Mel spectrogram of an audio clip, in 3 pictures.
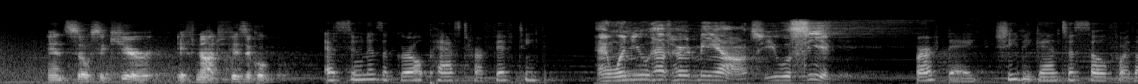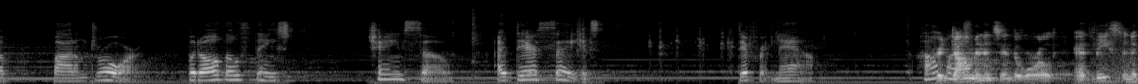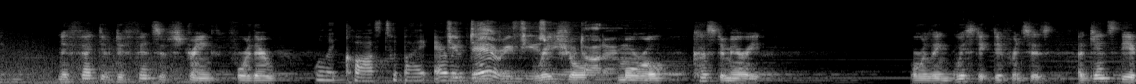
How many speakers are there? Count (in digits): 3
